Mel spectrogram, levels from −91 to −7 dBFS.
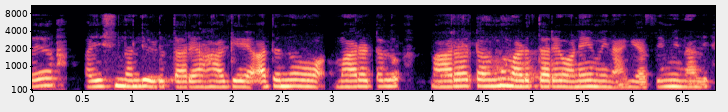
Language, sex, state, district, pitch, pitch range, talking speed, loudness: Kannada, female, Karnataka, Mysore, 230 Hz, 220-240 Hz, 115 wpm, -14 LUFS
